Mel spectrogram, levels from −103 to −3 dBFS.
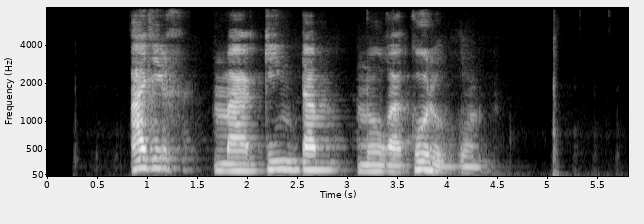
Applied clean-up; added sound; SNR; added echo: neural mask model DeepFilterNet 3.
